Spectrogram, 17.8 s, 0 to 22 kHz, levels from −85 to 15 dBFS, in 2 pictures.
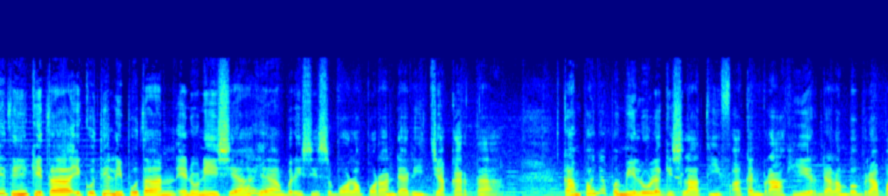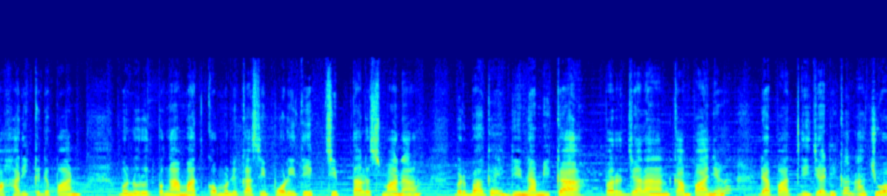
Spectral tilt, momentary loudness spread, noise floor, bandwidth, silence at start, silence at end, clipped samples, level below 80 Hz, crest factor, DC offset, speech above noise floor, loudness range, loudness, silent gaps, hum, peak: -5 dB/octave; 9 LU; -39 dBFS; 15 kHz; 0 s; 0 s; under 0.1%; -46 dBFS; 20 dB; under 0.1%; 20 dB; 3 LU; -20 LUFS; none; none; 0 dBFS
